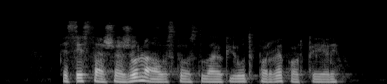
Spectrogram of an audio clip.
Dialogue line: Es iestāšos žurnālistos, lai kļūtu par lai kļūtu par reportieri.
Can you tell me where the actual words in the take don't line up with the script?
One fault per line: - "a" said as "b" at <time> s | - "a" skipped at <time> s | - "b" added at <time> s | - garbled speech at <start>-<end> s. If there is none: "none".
- "lai kļūtu par" skipped at 2.7 s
